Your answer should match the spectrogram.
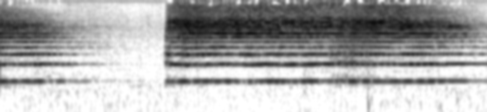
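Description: A ceremonial brass fanfare playing two long held notes at the same pitch. The first fades out about a second in, and the second comes in sharply about two seconds in and holds until near the end.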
